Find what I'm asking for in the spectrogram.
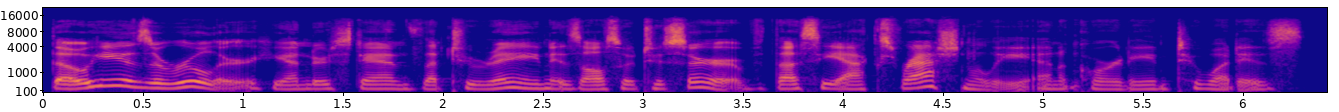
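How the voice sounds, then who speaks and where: Gravelly-voiced woman co-hosting a podcast. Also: low-pitched, a little fast, a little mellow, no echo, clean studio sound. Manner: laughs often, reads aloud then chats. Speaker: podcast co-host. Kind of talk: casual chat and reading tarot card meanings. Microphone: remote call recording.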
